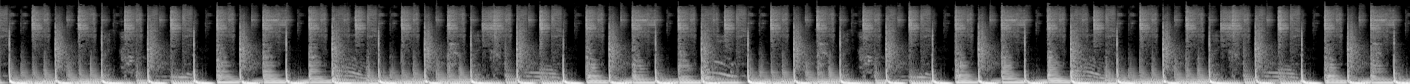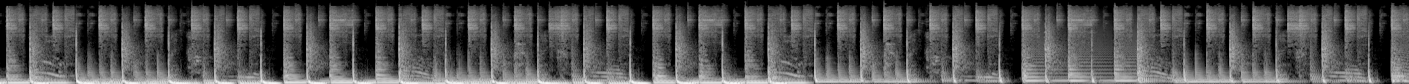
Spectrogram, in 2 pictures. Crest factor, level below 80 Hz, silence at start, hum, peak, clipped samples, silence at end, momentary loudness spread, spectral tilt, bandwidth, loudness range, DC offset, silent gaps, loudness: 8 dB; -10 dBFS; 0 s; none; 0 dBFS; 0.2%; 0 s; 5 LU; -4.5 dB/octave; 17 kHz; 4 LU; under 0.1%; none; -11 LUFS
